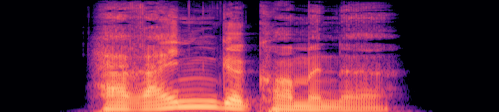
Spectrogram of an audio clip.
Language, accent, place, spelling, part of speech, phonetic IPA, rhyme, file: German, Germany, Berlin, hereingekommene, adjective, [hɛˈʁaɪ̯nɡəˌkɔmənə], -aɪ̯nɡəkɔmənə, De-hereingekommene.ogg
- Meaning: inflection of hereingekommen: 1. strong/mixed nominative/accusative feminine singular 2. strong nominative/accusative plural 3. weak nominative all-gender singular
